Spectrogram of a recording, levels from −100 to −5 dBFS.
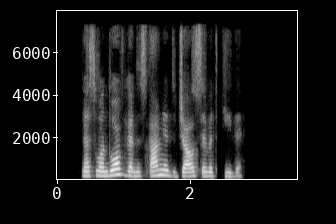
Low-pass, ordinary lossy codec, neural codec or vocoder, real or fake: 7.2 kHz; AAC, 32 kbps; codec, 24 kHz, 0.5 kbps, DualCodec; fake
